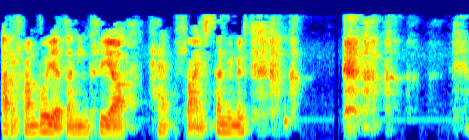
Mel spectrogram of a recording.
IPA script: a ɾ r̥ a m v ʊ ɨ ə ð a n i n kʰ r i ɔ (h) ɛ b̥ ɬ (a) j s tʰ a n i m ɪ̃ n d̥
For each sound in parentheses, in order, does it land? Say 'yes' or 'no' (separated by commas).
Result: yes, yes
